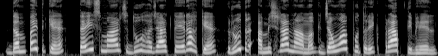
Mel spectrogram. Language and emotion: Maithili, neutral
